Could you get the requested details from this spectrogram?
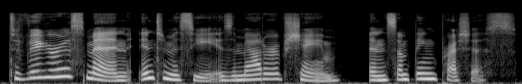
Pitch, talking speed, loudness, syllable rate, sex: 230 Hz, 125 wpm, -18 LUFS, 4.7 syllables/s, female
